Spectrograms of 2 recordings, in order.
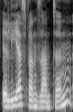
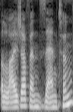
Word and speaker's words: Elijah van Zanten: In Germany, we would say it's Elias van Zanten. In English, I'm saying it's Elijah van Zanten.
